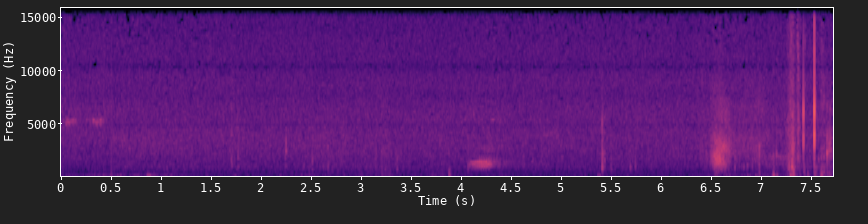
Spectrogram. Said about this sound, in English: That was a raven, and there seems to be an egret on the move too. Yeah, so there's a raven in a tree just around the corner from me.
